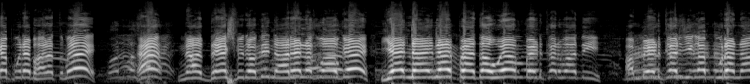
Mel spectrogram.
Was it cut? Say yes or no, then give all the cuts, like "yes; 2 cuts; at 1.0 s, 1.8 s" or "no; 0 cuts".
yes; 1 cut; at 3.8 s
